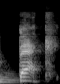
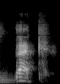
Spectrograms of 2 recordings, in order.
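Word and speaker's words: Bäck: Same with Oscar Beck, even though it's spelled back. Yes. It is Beck.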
